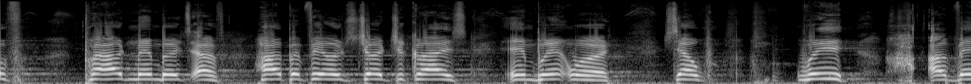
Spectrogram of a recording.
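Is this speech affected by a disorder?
Yes: cerebral palsy; born premature.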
